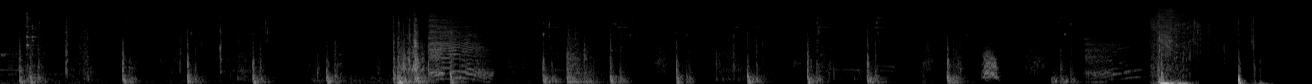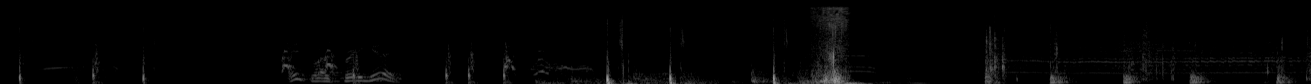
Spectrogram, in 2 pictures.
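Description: Boots thud on a wooden floor at a steady walking pace.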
